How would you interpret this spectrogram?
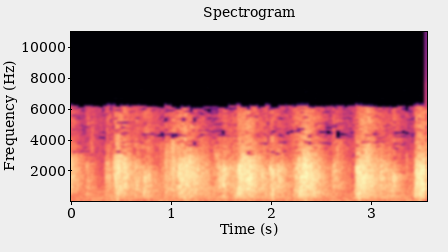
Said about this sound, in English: And Lord Chaitanya Mahaprabhu taught them, this is how. Clap your hands.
